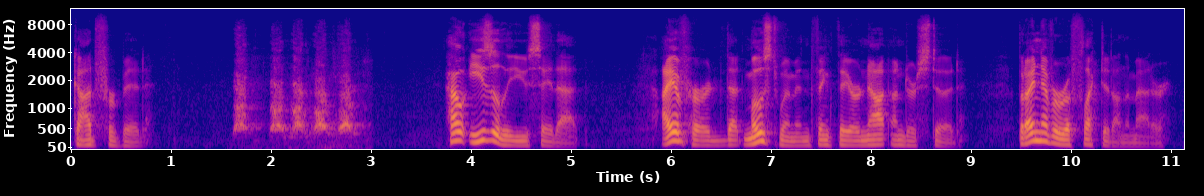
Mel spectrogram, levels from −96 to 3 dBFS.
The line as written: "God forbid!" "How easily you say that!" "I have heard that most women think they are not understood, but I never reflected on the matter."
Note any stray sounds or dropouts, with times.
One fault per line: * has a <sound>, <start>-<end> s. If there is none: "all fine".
* has a bark, 1.6-3.0 s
